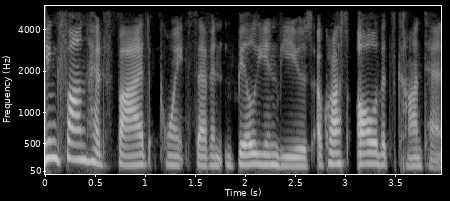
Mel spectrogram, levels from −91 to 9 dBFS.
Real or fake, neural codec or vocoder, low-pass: fake; codec, 24 kHz, 0.9 kbps, WavTokenizer, medium speech release version 2; 5.4 kHz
